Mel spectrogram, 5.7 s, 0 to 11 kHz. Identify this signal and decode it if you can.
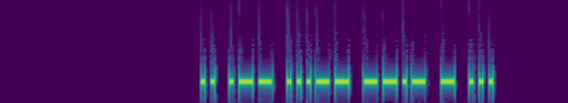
Morse code, heard as a keyed tone, about 25 wpm, 700 Hz. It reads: IW3QTS
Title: DXCC-100 Call Signs - 6 Characters - 25wpm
